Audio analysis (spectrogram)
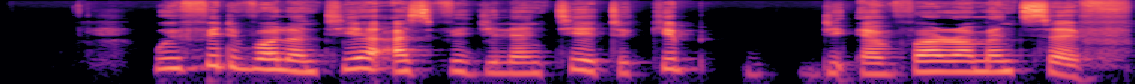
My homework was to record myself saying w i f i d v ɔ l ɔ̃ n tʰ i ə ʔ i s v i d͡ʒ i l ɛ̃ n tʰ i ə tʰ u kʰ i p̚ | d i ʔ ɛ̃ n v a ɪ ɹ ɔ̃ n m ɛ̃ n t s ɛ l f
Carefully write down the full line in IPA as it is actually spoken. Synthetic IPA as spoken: w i f i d v ɔ l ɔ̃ n tʰ i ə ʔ a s v i d͡ʒ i l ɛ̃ n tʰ i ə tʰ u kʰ i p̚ | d i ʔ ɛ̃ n v a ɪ ɹ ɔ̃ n m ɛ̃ n t s ɛ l f

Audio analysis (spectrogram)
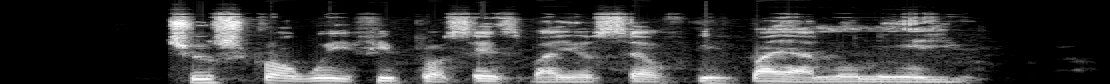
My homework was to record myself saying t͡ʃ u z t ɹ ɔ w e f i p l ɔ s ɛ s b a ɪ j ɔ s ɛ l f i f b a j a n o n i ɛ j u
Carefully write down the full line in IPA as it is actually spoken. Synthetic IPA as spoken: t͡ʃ u s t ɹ ɔ w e f i p ɹ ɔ s ɛ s b a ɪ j ɔ s ɛ l f i f b a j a n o n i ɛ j u

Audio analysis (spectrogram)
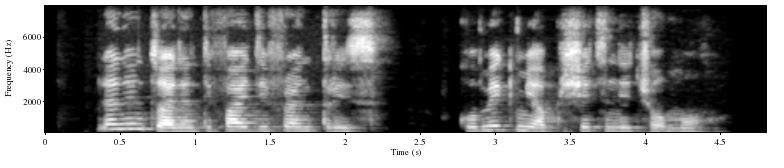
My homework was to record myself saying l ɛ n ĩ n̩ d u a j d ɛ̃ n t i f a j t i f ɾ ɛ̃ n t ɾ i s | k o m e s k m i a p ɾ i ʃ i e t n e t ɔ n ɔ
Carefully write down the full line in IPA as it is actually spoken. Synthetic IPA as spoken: l ɛ n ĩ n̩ t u a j d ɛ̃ n t i f a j d i f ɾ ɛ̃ n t ɾ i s | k o m e k m i a p ɾ i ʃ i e t n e t͡ʃ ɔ m ɔ

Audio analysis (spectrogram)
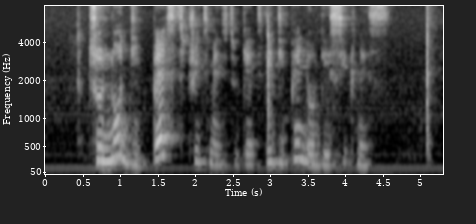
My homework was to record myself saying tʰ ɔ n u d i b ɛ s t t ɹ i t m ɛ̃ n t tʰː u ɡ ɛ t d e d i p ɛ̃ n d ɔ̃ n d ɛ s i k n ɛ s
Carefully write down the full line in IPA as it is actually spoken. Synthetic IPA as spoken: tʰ u n o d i b ɛ s t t ɹ i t m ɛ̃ n t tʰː u ɡ ɛ t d e d i p ɛ̃ n d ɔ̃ n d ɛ s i k n ɛ s

